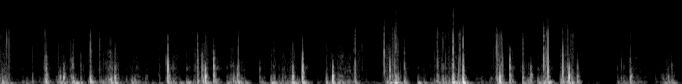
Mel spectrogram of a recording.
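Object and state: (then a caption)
Silicone ice cube mold tapped. Fingertips and glittery nails tap and scratch the hollow heart bumps of an empty, inverted pink silicone heart ice cube tray. The result is rapid, irregular bursts of soft, dull low thumps with brief bright clicky scratches. Short pauses separate the bursts, and each hit dies away almost instantly.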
